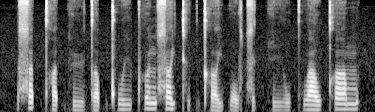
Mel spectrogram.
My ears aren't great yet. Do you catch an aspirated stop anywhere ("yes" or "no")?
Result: yes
